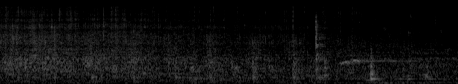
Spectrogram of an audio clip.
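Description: Ground red-chilli chutney paste frying in hot mustard oil in a steel kadhai, a faint steady sizzle that slowly dies down as a spoon stirs it, with a couple of light clicks about three seconds in.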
